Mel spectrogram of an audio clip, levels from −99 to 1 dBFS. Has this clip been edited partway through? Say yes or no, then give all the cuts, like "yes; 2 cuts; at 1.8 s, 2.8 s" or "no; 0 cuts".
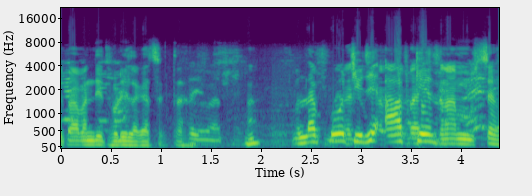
no; 0 cuts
